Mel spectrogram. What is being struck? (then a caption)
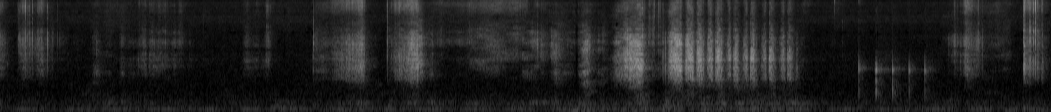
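Coarse bath salt crystals on a plastic board. Fingertips and nails scratch and gather a small pile of coarse bath salt crystals on a white plastic cutting board. Bright, gritty scratching and rubbing comes in uneven bursts over a faint low hum, with a denser, louder run of quick scrapes near the middle. Each grainy stroke stops short with almost no ring.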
